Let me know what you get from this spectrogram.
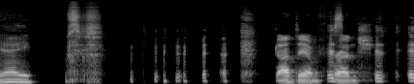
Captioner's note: laughing derisively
